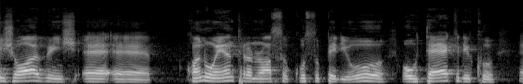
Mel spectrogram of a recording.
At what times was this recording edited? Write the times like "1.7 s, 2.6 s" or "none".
4.0 s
